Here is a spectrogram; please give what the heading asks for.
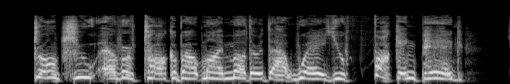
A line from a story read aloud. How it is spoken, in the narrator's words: he roared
